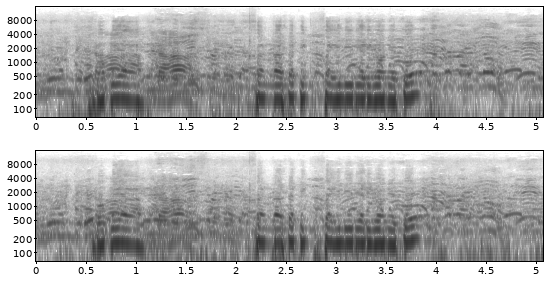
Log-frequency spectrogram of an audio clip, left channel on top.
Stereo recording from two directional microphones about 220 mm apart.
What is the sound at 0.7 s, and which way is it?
A man's voice, 30° left (ahead or behind).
